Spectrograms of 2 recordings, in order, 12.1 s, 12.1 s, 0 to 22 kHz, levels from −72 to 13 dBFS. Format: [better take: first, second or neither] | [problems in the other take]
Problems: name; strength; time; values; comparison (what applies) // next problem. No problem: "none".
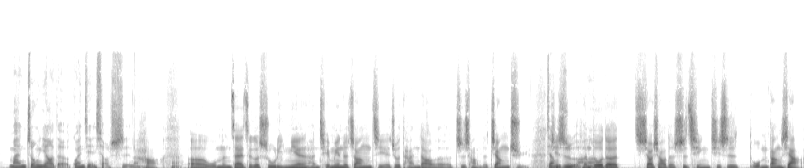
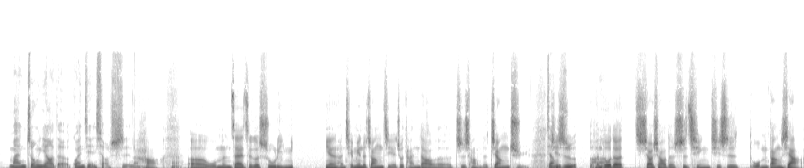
first | audio freezing; at 4.5 s for 0.5 s and at 8.5 s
